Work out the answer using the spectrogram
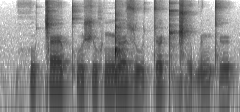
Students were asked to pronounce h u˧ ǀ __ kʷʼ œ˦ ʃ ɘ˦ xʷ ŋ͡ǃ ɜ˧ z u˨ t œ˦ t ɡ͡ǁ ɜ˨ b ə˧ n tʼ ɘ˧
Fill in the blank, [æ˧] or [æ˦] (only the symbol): æ˦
